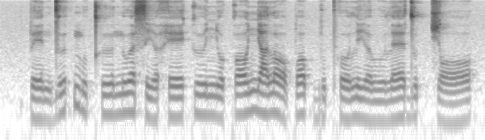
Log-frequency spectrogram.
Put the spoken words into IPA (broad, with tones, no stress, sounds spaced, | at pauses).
p eː˩ n d ɯː˧˥ t̚ m u˩ kʰ ɯː˧ n u˧ ə̯ s i˩˧ ə̯ h eː˧˥ k ɯː˧ ɲ o˩ k ɔː˧˥ ɲ a˧˥ l ɔː˧˩ p ɔː˥˨ p̚ b u˩˧ pʰ o˩˧ l i˩ ə̯ ʋ u˩ l ɛː˧ d u˧ t̚ t͡ɕ ɔː˩˧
